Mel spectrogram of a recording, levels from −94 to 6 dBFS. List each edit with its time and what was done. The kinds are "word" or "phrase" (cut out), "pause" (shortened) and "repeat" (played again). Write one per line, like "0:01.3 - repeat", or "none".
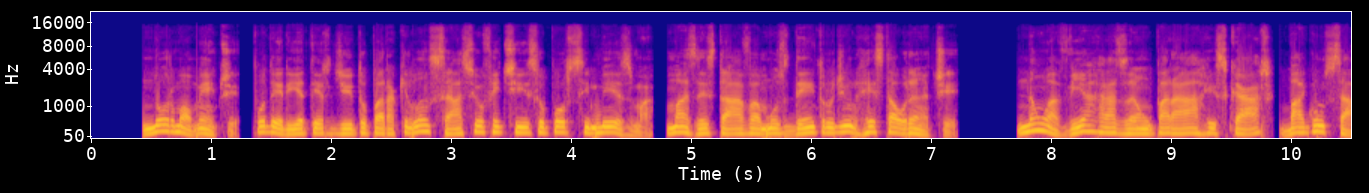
none

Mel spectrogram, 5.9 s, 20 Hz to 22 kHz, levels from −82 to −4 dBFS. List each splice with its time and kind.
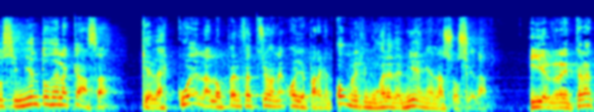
0:03.3 - word

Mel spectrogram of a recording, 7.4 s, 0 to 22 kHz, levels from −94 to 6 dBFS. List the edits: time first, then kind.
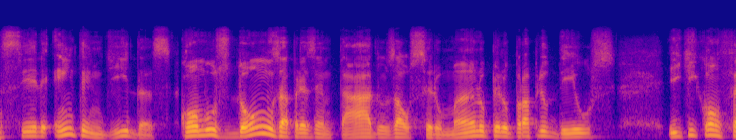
0:01.8 - pause

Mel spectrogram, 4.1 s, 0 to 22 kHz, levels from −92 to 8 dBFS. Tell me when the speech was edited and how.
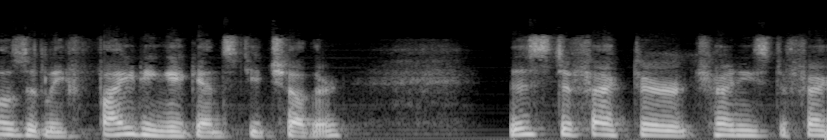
none

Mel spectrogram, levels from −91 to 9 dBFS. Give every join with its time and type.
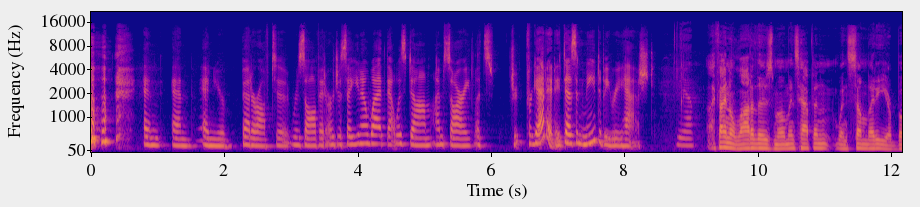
none

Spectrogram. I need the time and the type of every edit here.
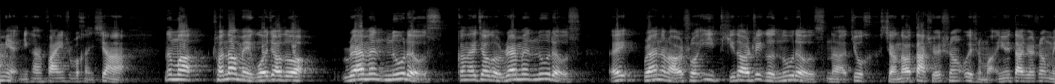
none

